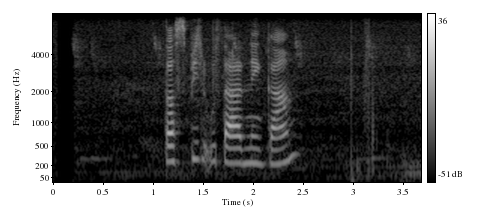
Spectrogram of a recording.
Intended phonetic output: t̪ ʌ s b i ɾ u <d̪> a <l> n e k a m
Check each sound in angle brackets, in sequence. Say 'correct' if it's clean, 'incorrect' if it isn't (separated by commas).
incorrect, incorrect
